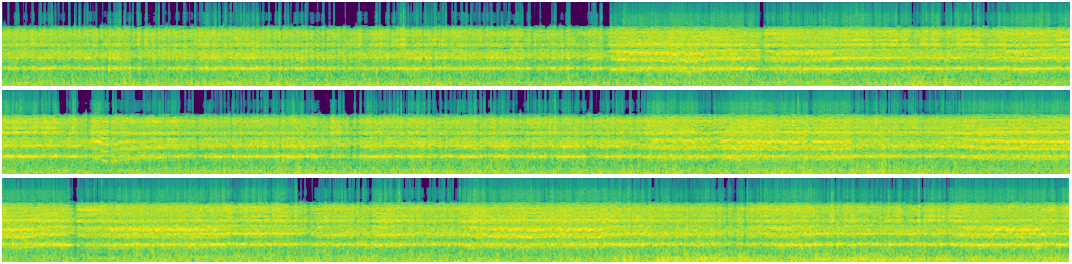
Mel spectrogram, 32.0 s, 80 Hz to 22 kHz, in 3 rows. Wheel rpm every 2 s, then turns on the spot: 230, 230, 230, 220, 220, 230, 220, 230, 230, 220, 220, 220, 220, 220, 230, 230.
none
